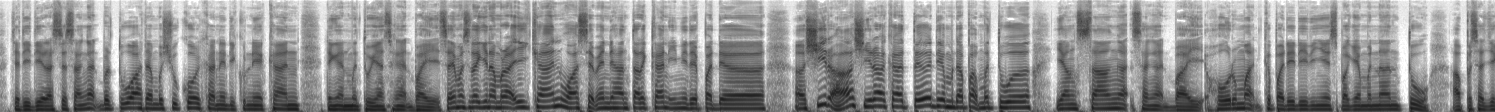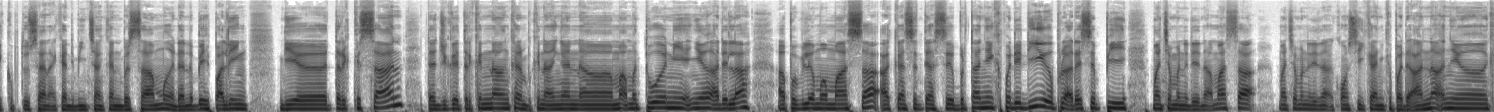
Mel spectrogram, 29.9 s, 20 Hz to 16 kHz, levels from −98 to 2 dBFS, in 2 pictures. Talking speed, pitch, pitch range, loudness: 160 wpm, 145 Hz, 125-160 Hz, -15 LUFS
